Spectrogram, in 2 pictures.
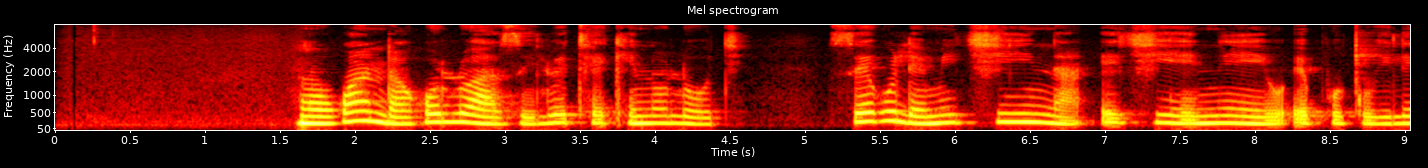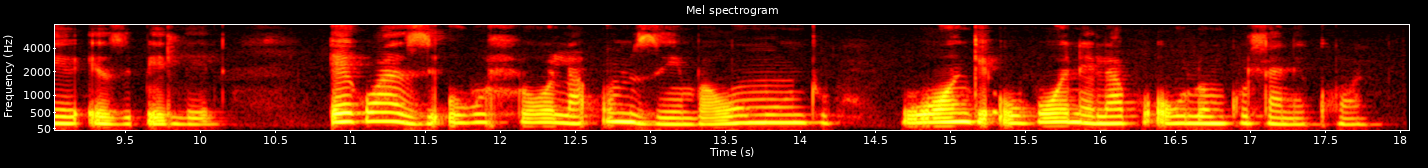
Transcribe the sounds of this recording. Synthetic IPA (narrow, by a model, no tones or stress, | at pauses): ŋɔɣwandʱaɣɔlwazilwɛtʰɛkʰnɔlo̥ʒ̥ʱi̥ | seɣulemit͡ʃʼinaet͡ʃʼijɛnɛjɔ̰ʔepʰuǁuɣilɛjɔʔezib̥ʱɛɮɛːla | ɛɣwaziʔuɣuɬɔlaum̩zimbʱa̰womuntʼu | wɔŋkʼɛʔuβɔnɛlapʰɔʔo̰ɣulom̩kʰuɬanɛkʰɔːna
